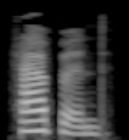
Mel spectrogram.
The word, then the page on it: happened: British English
